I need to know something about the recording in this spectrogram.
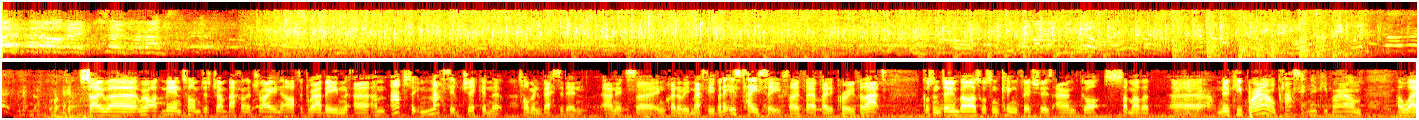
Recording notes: Recorded live from the away end. As Warne's Rams travel to Crewe Alexandra in the first round of the FA Cup.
